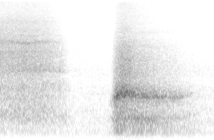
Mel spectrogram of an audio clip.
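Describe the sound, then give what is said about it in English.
Two long, airy breaths are separated by a short silence as someone takes a deep breath. The first fades out gradually, and the second starts more strongly before tapering off, with no talk. “And it's us being able to take a deep breath no matter what we're facing in life and go,”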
